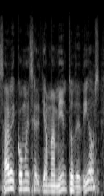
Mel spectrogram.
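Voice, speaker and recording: A man's voice: mid-range voice, lively intonation, moderate pace, mellow. A male pastor preaching a chapel sermon, emphatic and repeating his key phrases. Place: chapel of a Bible college.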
